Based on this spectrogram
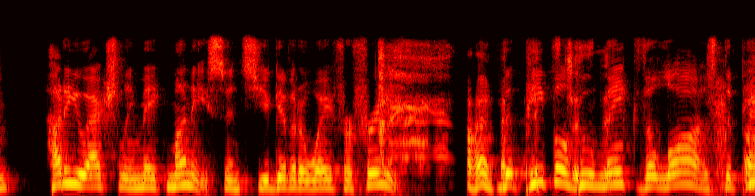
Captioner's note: laughter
